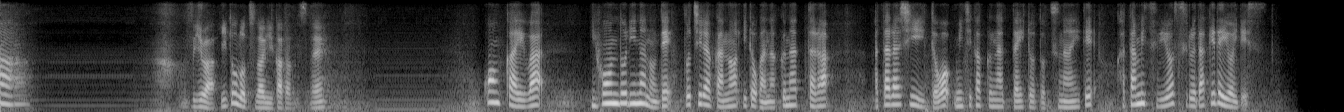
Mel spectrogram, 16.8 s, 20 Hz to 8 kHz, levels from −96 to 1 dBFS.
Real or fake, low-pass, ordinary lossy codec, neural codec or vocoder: fake; 7.2 kHz; Opus, 32 kbps; codec, 16 kHz, about 1 kbps, DyCAST, with the encoder's durations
